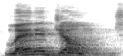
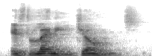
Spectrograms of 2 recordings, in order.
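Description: First: Slow, raised proud cry; higher, stretched exclamation. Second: Said in the usual way. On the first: A narrator's reading. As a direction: draw the name out proudly. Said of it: "Summer cried".

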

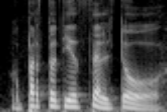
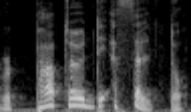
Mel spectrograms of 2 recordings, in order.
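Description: First: Louder, rolling Italian accent on Reparto di Assalto; full Italian accent on Reparto di Assalto, said louder. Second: Said in the usual way. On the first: Shown as a demonstration. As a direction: say it like a proud Italian. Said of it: "I can do that accent because I'm half Italian". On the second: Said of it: "I can do that accent".

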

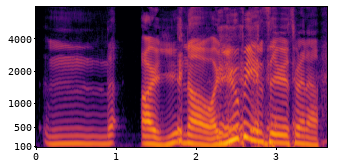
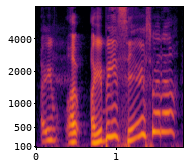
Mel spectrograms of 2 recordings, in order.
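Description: First: Loud, slow question thrown back; incredulous comeback. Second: Higher, louder stammering disbelief; incredulous sister. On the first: Brother turning his sister's question back on her, incredulous. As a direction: push it back at her with stress on YOU. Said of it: "And I was like". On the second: Brother imitating his sister doubting he is serious, incredulous. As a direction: stumble into an astonished question. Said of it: "And then she went". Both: Retold or imitated.

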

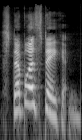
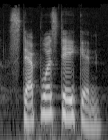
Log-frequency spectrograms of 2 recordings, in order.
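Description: First: Echoing it louder in disbelief; disbelieving echo; incredulous echo. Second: Indian English accent. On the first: Retold or imitated. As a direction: repeat it back, stunned and loud. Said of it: "echoes the line". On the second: Shown as a demonstration. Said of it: "Indian English accent".

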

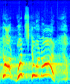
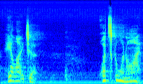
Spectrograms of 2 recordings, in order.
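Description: First: High, loud, stretched-out cry; frustrated shout. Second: Soft, uncondemning check-in; gentle fatherly question. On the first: Worn conference host complains to God, frustrated high shout. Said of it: "Sometimes you feel like". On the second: God as a father checks on Elijah, gentle fatherly question. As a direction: ask softly, as a caring father. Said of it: "It's a question of a father". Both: Acted.

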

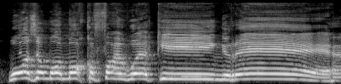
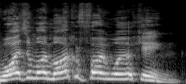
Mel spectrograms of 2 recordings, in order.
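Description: First: Put-on loud, high Greek-accented yell; hammed-up Greek voice, bellowing in outrage; put-on Greek accent, stretching the last words. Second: High, loud annoyed outburst; exasperated. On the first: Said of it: "Greek voice is coming out". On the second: Real, not acted. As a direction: complain loudly, pitch shooting up. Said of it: "it's so annoying".

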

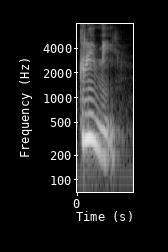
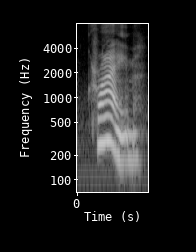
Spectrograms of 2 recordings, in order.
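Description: First: "Crime" as CREE-mee, two syllables; Portuguese pronunciation. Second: "crime" in English, one syllable; English pronunciation. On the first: Teacher answering how it is said in Portuguese, Portuguese pronunciation. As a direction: say "Crime" in Portuguese, tapped R, weak final I. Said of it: "a vogal E no final é pronunciada". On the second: Teacher asking for the Portuguese of an English word, English pronunciation. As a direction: say "crime" rhyming with time. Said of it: "Como se pronuncia a palavra". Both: Shown as a demonstration.

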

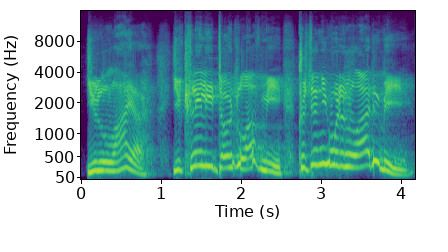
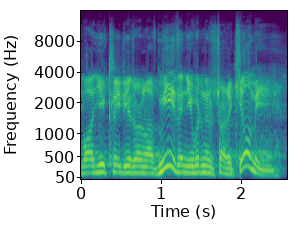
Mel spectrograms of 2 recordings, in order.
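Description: First: Higher-pitched, lightly acted reproach; mock accusation. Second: Lower-pitched mock comeback; imagined retort. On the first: Delilah turns it back on Samson, mock wounded accusation. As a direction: imitate a manipulator turning the blame. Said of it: "she manipulates the entire thing and she turns it right back on him and she says". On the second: What Samson should have said to Delilah, mock retort. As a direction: throw the accusation back in a lower voice. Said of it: "he should have said".

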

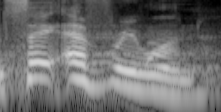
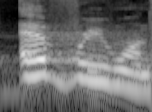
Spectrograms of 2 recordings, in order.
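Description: First: Said in the usual way. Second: "everyone" hit loud with a falling close; stressed word. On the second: Shown as a demonstration. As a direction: land hard on "everyone".

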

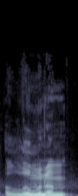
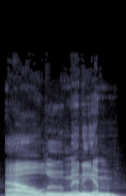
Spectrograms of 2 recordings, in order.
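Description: First: Said in the usual way. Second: "aluminium" as al-yoo-MIN-ee-um; British aluminium. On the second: Shown as a demonstration. Reader relaying what the Brits call it, "aluminium" as al-yoo-MIN-ee-um. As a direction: give "aluminium" all its syllables, stressed on MIN. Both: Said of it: "The Brits call aluminum aluminium".

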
